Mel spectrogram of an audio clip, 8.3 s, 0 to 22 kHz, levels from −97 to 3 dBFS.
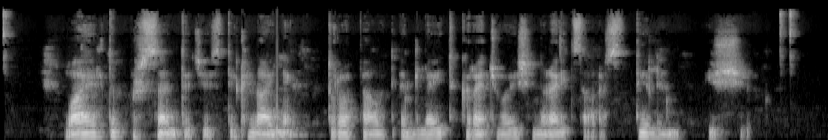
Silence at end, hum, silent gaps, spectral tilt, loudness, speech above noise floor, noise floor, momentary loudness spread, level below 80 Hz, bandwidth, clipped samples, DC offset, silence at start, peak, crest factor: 0.35 s; none; none; -3.5 dB/octave; -25 LUFS; 23 dB; -48 dBFS; 14 LU; -62 dBFS; 16 kHz; under 0.1%; under 0.1%; 0.05 s; -4 dBFS; 20 dB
